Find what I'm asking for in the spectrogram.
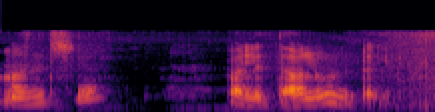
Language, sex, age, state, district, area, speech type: Telugu, female, 30-45, Telangana, Warangal, rural, spontaneous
